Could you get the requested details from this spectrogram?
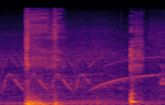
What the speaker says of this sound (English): they better respect the siren though, man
